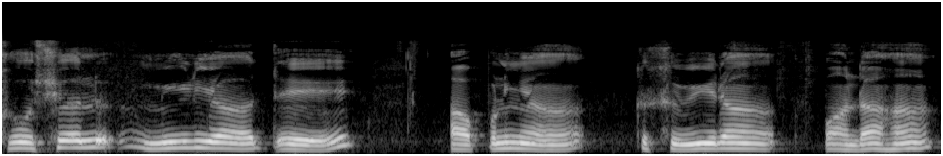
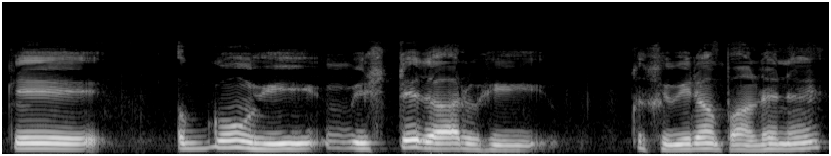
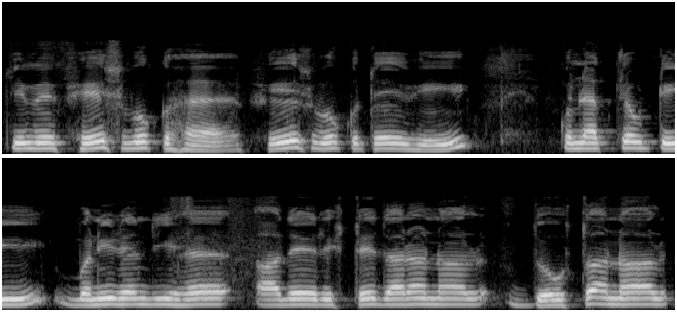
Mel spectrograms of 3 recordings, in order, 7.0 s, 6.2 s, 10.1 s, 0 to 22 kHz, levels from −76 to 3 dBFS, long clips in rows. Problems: none marked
